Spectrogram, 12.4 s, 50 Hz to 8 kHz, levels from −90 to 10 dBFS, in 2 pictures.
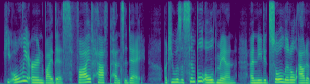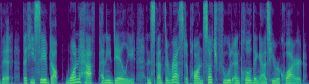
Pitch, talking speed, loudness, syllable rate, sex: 225 Hz, 205 wpm, -18 LUFS, 5.3 syllables/s, female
